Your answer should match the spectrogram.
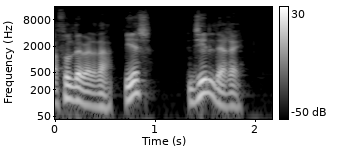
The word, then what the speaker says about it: Gilles de Rais: Es que claro, los franceses ya sabes que escriben las palabras y luego las pronuncian. – Sí, porque en verdad es Gilles de Rais. – Gilles de Rais, claro.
